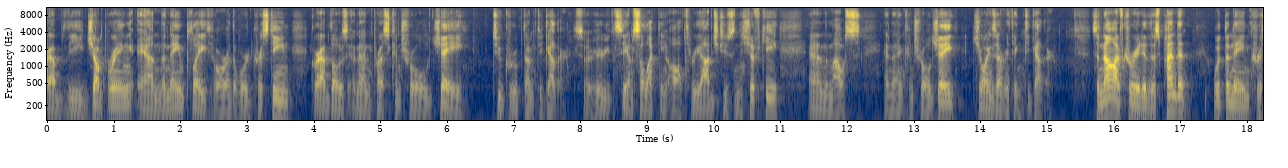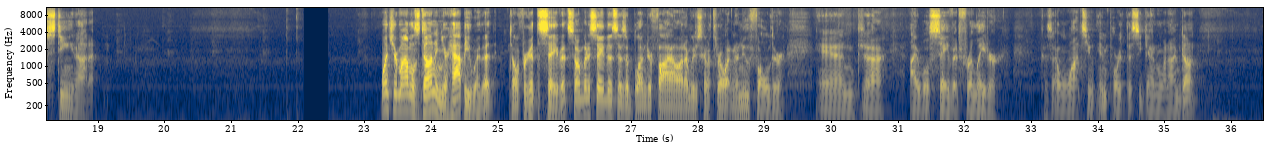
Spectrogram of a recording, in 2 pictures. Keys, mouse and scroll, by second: 6.4 shift+click, 7.6 shift+click, 9.7 ctrl+j, 20.0 click.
